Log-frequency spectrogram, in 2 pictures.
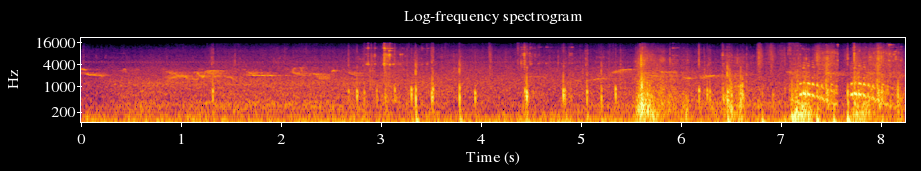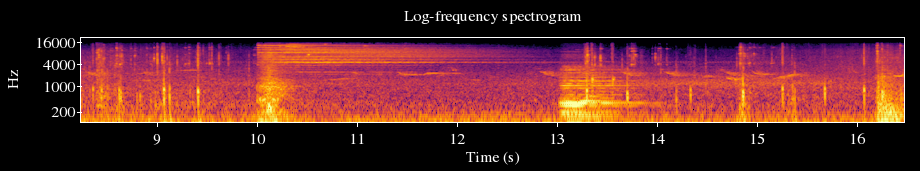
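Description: Hooves of a horse thud on soft ground at a canter.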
